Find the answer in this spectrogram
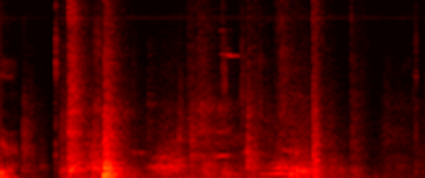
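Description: An interior door being opened: a latch click and then a thump about a second in, followed by faint, low voices.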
